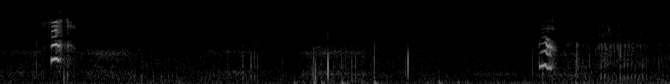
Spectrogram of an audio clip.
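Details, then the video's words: Domestic cat giving two brief, bright squeaks several seconds apart, with a soft rustling background in a quiet indoor room. "Adorable Squeaky Kitteh"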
